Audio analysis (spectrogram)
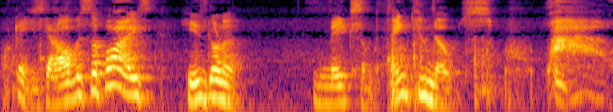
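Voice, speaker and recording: An animated reader of picture books for young children, with a mid-pitched voice that moves up and down a lot. The reading is broken up with simple explanatory asides to the listeners. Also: takes it slowly, slight background noise. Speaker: storytime reader.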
